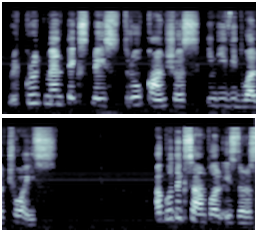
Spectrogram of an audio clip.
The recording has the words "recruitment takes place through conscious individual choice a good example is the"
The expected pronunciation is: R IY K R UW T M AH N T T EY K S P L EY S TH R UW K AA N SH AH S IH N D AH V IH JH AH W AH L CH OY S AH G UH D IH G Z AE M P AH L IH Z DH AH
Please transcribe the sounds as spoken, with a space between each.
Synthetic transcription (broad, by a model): R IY K R UW T M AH N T T EY K S P L EY S T R UW K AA N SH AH S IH N D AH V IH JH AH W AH L CH OY S AH G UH D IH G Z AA M P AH L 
